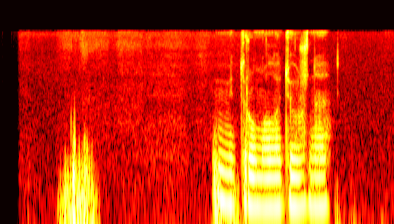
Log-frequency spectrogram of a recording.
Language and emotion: Russian, neutral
